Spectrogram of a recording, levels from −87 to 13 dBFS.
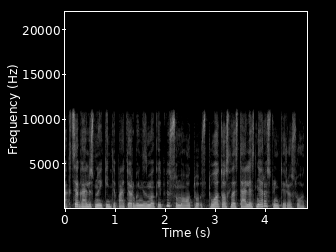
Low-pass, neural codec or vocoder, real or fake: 10.8 kHz; none; real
